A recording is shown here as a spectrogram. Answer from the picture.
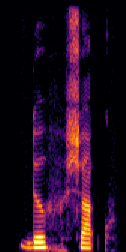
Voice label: "upward", Lushootseed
